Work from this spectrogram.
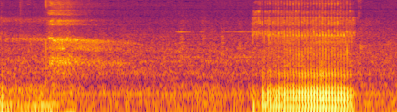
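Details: Bulldog asleep, giving one loud, low, buzzing snore of about a second after a stretch of softer wheezy breaths.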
